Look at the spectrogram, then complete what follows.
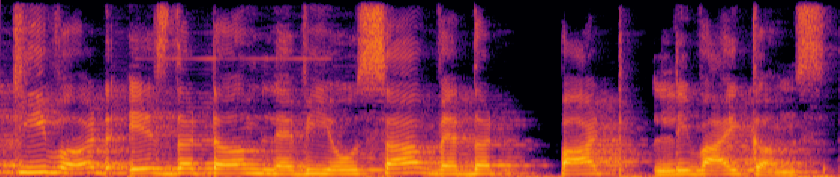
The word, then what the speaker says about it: Leviosa: is your uh wingardium leviosa it's leviosa not leviosa that's let's start with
